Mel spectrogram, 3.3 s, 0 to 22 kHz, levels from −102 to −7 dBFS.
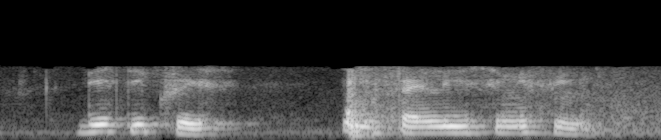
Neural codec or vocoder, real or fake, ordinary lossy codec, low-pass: vocoder, 22.05 kHz, 80 mel bands, WaveNeXt; fake; MP3, 24 kbps; 3.6 kHz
